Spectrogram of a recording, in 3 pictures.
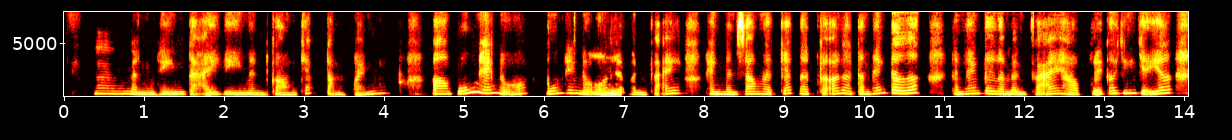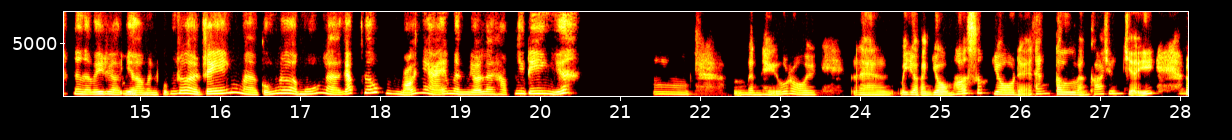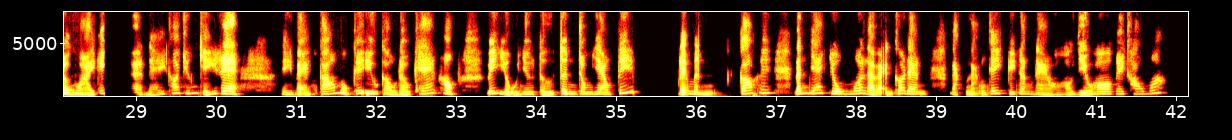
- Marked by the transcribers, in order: tapping; background speech
- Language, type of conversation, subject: Vietnamese, advice, Tại sao tôi tiến bộ chậm dù nỗ lực đều đặn?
